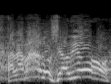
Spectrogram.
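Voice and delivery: rising, shouted cries of vida; full-force preaching. Acted. Preacher crying out life to the congregation, shouting.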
